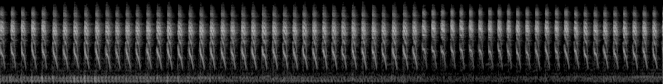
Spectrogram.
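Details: Kingfisher called tengkek buto, recorded clear and fast as a training masteran: a sustained, rapid chatter of sharp, identical notes, evenly repeated about eight times a second, over faint low background hum.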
